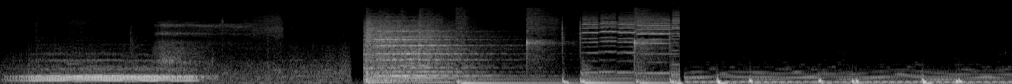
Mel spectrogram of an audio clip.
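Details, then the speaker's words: Music gives way to steady paired lub-dub thumps at about 60 a minute: a normal heartbeat. "that it's the sound of a heartbeat people say it goes L dub"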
